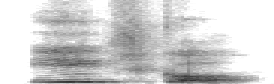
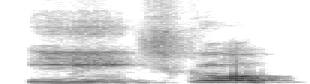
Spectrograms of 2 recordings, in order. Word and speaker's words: ichko: Ichko. Dried corn as in feed. Ichko, feed. Hear it? Ichko.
